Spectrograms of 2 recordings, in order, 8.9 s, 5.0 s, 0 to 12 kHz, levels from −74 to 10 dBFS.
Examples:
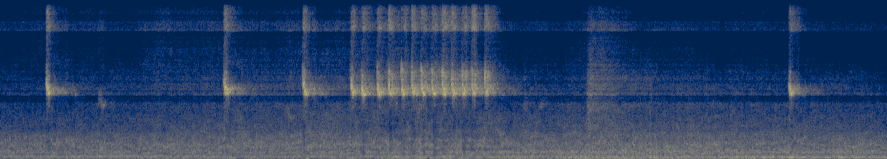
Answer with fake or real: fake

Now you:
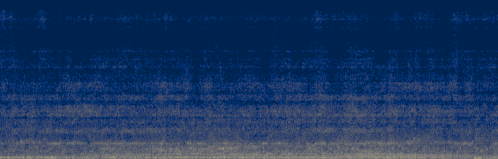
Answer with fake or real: fake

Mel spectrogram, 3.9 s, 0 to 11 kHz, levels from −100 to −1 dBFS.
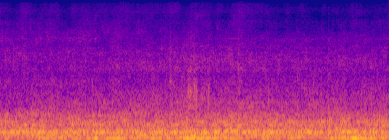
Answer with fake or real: fake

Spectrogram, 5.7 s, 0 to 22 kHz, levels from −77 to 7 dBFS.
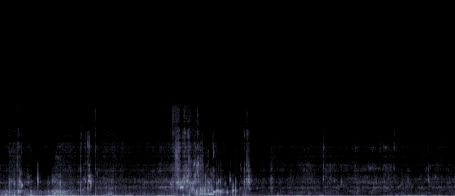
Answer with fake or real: fake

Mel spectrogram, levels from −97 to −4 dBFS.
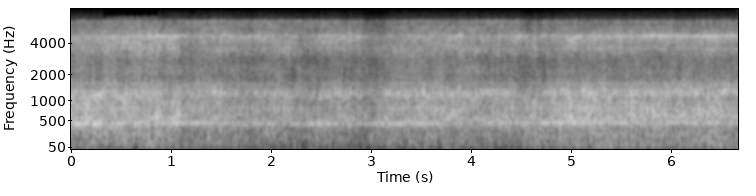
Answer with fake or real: fake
